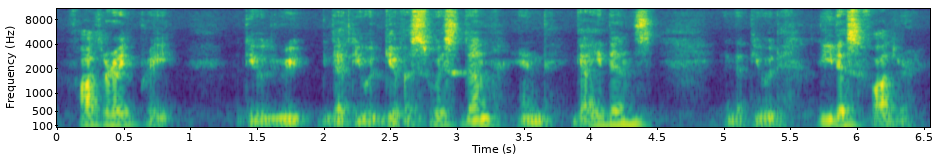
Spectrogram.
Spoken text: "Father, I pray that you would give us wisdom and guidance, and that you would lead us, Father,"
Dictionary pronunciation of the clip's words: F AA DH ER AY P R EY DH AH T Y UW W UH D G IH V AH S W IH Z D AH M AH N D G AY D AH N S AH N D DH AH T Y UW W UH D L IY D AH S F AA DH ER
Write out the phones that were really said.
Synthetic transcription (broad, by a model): F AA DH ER AY P R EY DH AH T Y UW W UH D G IH V AH S W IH S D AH M AH N D G AY D AH N S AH N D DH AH T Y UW W UH D L IY D AH S F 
